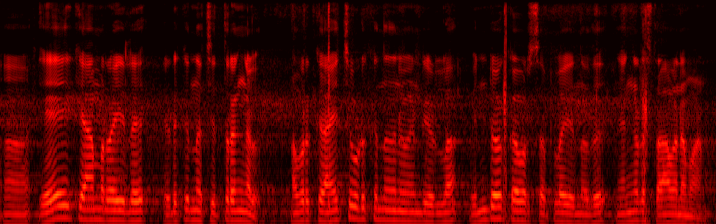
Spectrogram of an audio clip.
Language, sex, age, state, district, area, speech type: Malayalam, male, 60+, Kerala, Thiruvananthapuram, urban, spontaneous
